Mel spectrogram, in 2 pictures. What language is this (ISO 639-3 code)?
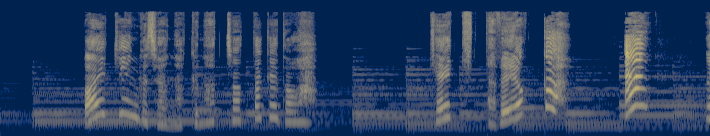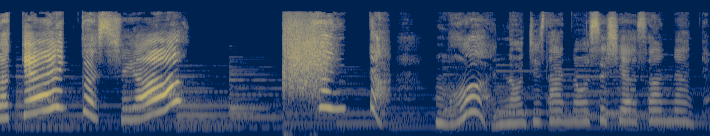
jpn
